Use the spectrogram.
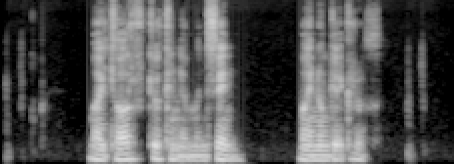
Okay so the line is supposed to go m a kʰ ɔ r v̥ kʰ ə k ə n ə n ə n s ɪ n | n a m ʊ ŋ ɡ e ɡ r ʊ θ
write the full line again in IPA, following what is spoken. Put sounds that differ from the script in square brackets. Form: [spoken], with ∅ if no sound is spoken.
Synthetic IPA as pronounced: m a [tʰ] ɔ r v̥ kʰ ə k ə n ə [m] ə n s ɪ n | [m] a [n] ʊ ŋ ɡ [ɛ] ɡ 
